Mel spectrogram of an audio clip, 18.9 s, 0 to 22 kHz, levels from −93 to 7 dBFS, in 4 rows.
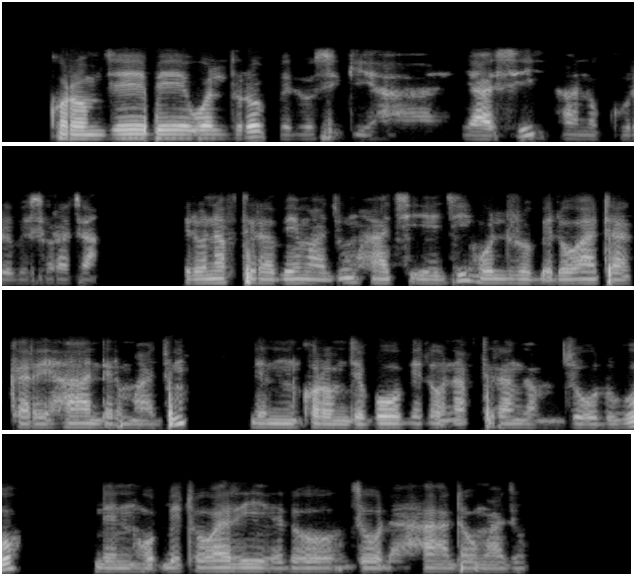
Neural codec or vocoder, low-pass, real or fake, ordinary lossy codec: none; 5.4 kHz; real; Opus, 32 kbps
